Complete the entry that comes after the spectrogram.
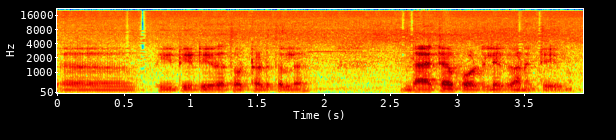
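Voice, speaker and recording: A man's voice: sits low, flat delivery, fairly quick. A man with a Malayali accent gives an unscripted technical tutorial in an instructional way, mixing in English technical terms. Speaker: tech tutorial presenter. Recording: echoey room with faint noise.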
